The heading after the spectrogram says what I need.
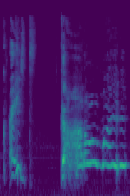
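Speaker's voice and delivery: high, drawn-out exultant cry; soaring church holler; preacher's yell. Acted. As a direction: cry it out like praise bursting from the pews. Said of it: "you might yell".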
